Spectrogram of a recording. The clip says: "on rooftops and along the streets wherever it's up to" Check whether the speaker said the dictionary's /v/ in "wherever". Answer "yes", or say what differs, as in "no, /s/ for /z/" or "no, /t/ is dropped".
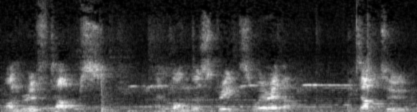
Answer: yes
